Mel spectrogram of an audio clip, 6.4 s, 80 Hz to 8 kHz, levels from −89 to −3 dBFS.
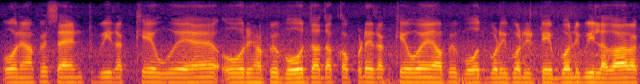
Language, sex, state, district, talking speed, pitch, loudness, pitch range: Hindi, female, Haryana, Jhajjar, 225 wpm, 125 Hz, -18 LUFS, 125-130 Hz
